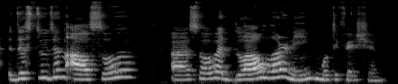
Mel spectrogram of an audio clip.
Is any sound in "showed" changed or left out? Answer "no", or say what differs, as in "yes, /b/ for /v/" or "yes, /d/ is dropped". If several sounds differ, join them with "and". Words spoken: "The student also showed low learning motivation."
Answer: yes, /s/ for /ʃ/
